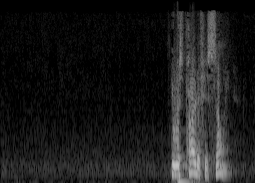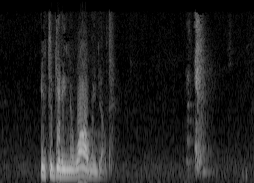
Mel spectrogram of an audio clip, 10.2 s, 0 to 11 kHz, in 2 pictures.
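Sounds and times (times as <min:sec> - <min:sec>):
speech: 0:03.4 - 0:04.7, 0:05.9 - 0:07.4
sneeze: 0:08.8 - 0:09.5.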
